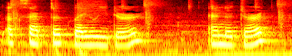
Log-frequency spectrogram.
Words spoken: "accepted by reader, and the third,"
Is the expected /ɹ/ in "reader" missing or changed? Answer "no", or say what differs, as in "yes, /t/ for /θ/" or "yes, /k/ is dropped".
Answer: yes, /l/ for /ɹ/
